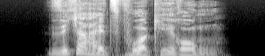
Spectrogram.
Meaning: security measure, safeguard
- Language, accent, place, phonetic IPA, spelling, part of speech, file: German, Germany, Berlin, [ˈzɪçɐhaɪ̯t͡sˌfoːɐ̯keːʁʊŋ], Sicherheitsvorkehrung, noun, De-Sicherheitsvorkehrung.ogg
